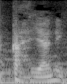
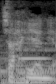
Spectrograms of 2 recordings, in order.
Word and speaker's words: Cahyani: Ini benar bacanya Kahyani, Kahyo. Nah, itu teman-teman harus meluruskan. Karena apa? Karena kita tidak memakai eh Huruf H sebagai pembeda antara huruf C dibaca C dan C dibaca K. Nah, tetap dibaca Cahyo.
